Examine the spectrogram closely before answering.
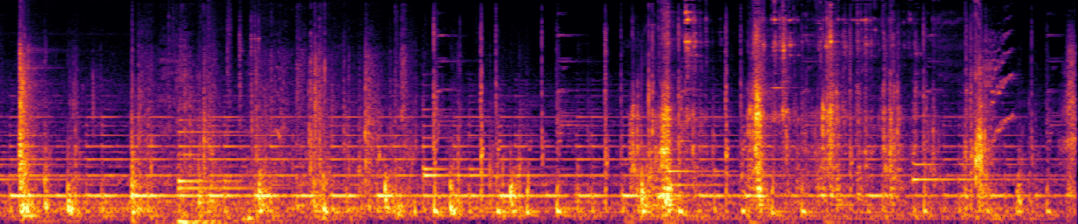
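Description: Hard footsteps tap steadily across a floor toward a door, followed by a thunk as the door is opened for a visitor standing outside, with a constant tonal hum running underneath.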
